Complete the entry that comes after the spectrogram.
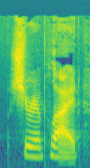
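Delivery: lively storybook read-aloud voice; story narration. A narrator's reading. Host reading a picture book to children, animated.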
